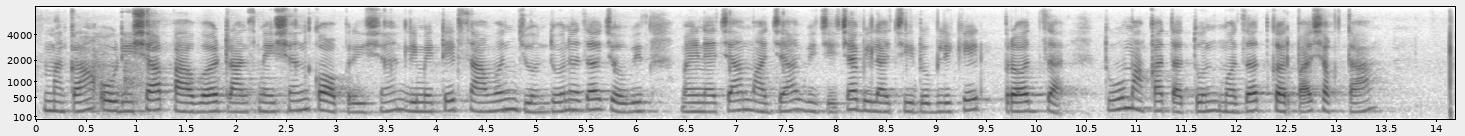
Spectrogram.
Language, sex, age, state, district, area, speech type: Goan Konkani, female, 18-30, Goa, Pernem, rural, read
